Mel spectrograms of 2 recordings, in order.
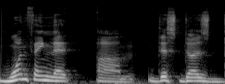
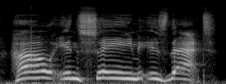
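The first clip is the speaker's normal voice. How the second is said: amazed; 9 semitones higher, 3 dB louder, much slower than usual. Real, not acted. Amazed at a translation feature.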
